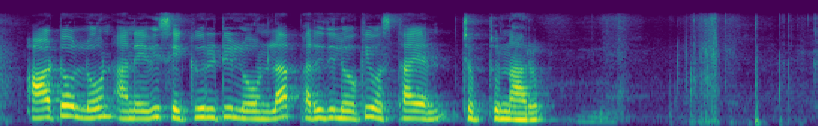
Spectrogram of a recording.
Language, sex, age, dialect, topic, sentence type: Telugu, female, 25-30, Southern, banking, statement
